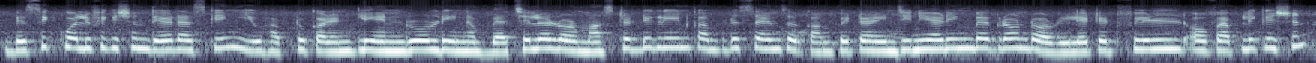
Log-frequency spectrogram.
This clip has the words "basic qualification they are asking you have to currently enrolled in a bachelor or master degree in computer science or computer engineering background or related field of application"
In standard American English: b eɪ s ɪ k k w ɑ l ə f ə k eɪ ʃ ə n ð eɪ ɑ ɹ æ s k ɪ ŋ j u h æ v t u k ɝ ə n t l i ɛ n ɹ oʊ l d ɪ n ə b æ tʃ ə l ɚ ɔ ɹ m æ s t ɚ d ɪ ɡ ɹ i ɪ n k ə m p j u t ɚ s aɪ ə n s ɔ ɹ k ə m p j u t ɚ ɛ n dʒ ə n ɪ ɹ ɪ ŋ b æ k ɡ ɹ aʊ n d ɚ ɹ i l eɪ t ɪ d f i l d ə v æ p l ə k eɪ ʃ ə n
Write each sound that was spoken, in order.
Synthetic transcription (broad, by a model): b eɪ s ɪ k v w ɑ l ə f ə k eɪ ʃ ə n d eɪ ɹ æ s k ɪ ŋ j u h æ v t u k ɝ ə n t l i ɛ n ɹ oʊ l d ɪ n ə b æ tʃ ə l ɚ ɔ ɹ m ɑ s t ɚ d ɪ ɡ ɹ i ɪ n k ə m p j u t ɚ s aɪ ə n s ɔ ɹ k ə m p j u t ɚ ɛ n dʒ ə n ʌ ɹ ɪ ŋ b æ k ɡ ɹ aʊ n d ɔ ɹ i l eɪ t ɪ d f i l d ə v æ p l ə k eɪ ʃ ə n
